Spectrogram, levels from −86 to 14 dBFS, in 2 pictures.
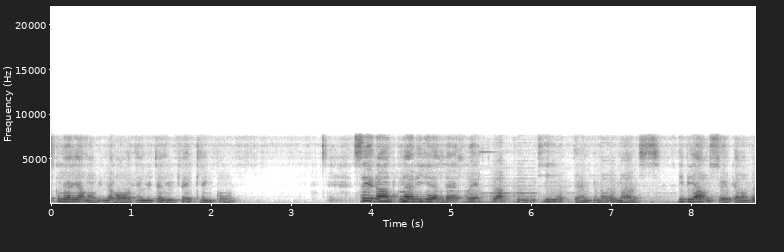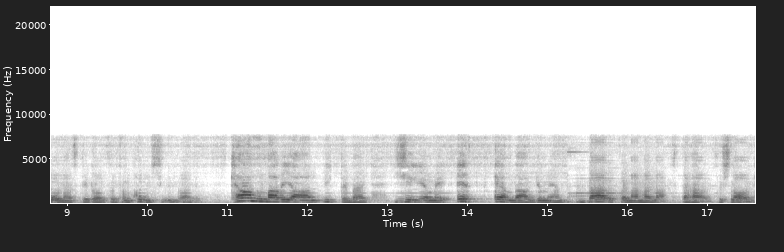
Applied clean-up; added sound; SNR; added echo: neural separator model SepFormer DNS4.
